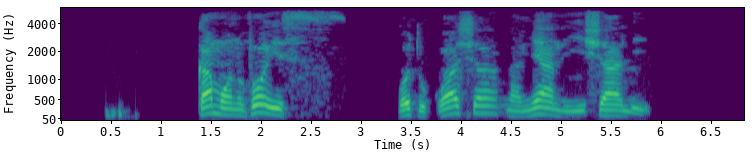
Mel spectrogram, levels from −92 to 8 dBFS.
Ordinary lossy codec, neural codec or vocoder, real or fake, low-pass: MP3, 48 kbps; none; real; 5.4 kHz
